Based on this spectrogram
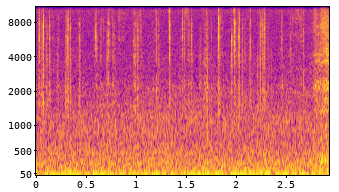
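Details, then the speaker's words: Defective Xiaomi Bluetooth headset, the one that shipped for 2 months, held close to the microphone: irregular light ticks and clicks as it is moved or the head turns, a loose internal part rattling inside the casing. "здесь почему-то что-то стучит Я не знаю что слышите"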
